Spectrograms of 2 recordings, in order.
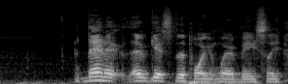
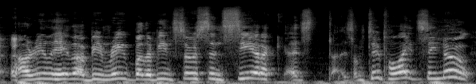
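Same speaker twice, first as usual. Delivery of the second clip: higher, mock-earnest squeaky voice, hammed-up; mock polite victim; 9 semitones higher than usual. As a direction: play a victim too polite to object, higher. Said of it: "he would be like".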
